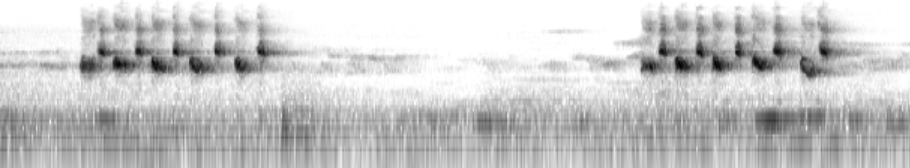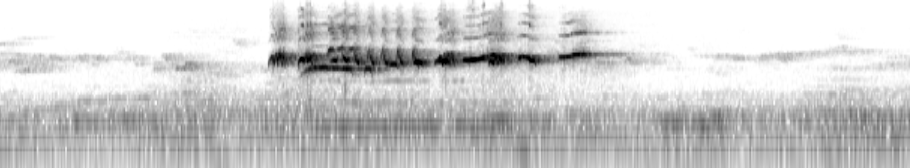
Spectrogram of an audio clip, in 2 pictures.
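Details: Orange-headed thrush song used as a lure for silent birds: three bursts of rapid identical chirps, the last a loud buzzy rattling phrase, with gaps of about two seconds between them.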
